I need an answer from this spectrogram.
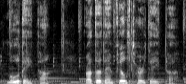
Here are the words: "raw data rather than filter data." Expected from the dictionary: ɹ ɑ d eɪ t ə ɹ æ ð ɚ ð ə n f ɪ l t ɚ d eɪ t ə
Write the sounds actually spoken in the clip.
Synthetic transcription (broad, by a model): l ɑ d eɪ t ə ɹ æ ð ɚ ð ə n f ɪ l t ɚ d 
